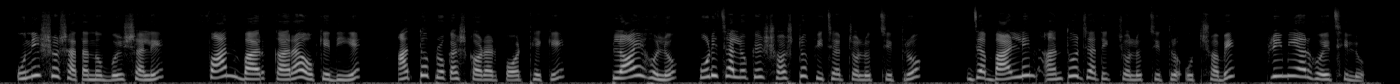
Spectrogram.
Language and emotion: Bengali, neutral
